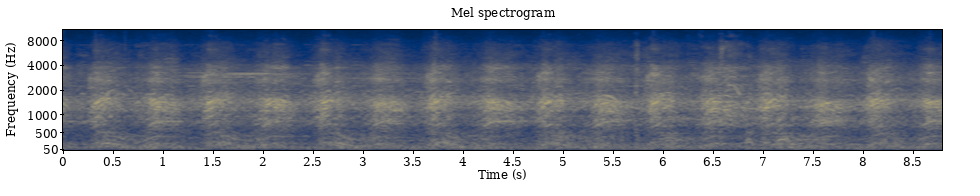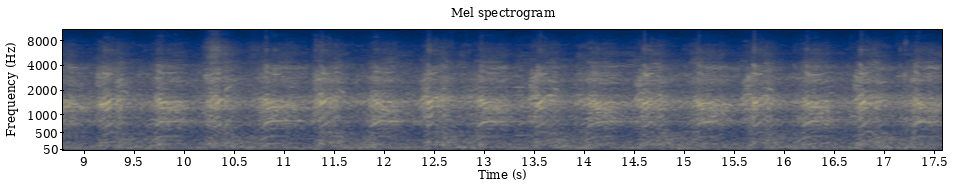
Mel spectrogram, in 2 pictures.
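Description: A gathering of men chanting Sufi zikr in unison, a forceful rhythmic 'Allah' repeated about one and a half times a second, each stroke pushed out as a strike on the heart.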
